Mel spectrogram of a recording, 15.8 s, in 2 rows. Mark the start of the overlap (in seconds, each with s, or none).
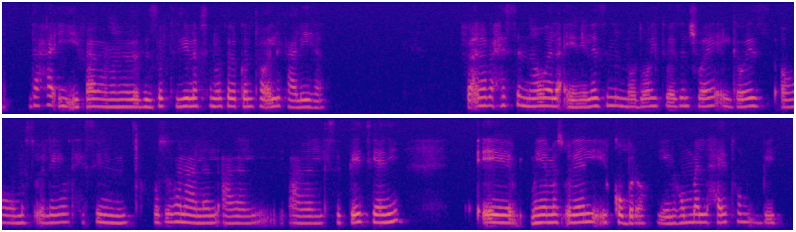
none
